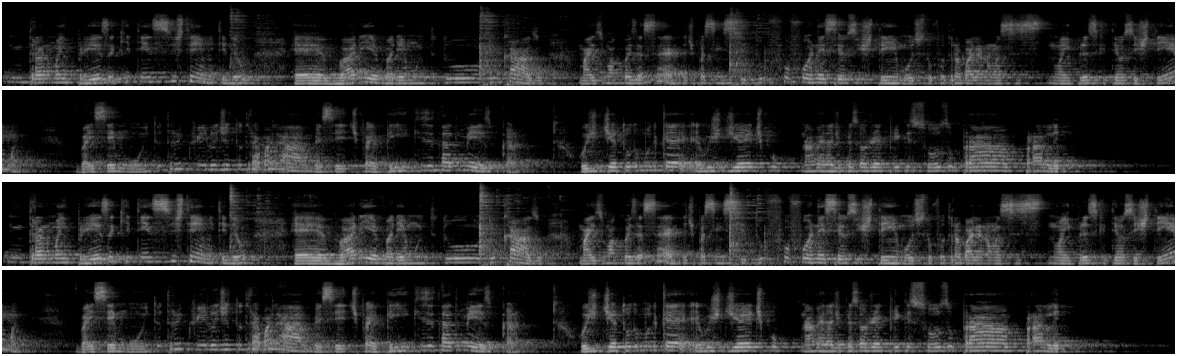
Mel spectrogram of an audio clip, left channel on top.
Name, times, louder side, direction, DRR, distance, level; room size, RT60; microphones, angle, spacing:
voice 1, 0.1-16.9 17.2-22.3, right 2 dB, 20° right, 4 dB, 0.7 m, -32 dB
Shatter, 2.3-3.2 4.8-5.9 7.3-8.3, right 6 dB, 40° right, 3.1 m, -40 dB
20.5 x 11.0 x 2.3 m, 1.3 s
head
